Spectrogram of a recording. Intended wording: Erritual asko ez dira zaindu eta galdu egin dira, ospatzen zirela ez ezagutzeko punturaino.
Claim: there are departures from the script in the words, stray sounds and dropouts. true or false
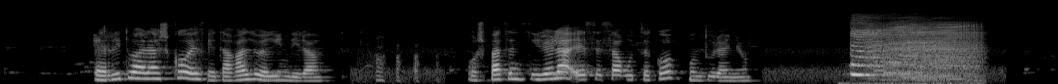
true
